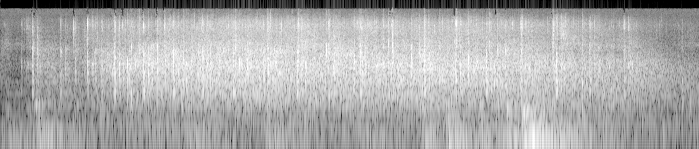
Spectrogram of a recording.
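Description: Audience applauding, swelling in within the first second and dying away near the end.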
